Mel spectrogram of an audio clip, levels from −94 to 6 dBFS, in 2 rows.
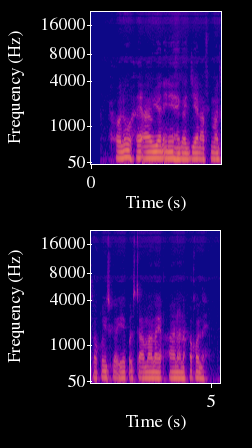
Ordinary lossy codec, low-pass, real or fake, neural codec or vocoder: none; none; real; none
